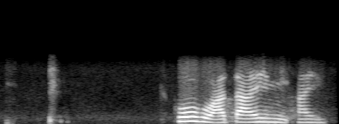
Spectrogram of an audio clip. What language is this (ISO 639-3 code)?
mar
